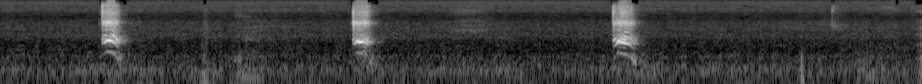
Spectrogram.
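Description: A human voice imitates a heron's call with three short, sharp, high squawks spaced just over a second apart, loud and close over quiet background.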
